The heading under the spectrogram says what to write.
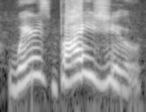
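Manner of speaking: loud, high mock-feral yell, drawn out; unhinged outburst. Fan ranting at a game survey, unhinged yell. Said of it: "embarrassingly unhinged".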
